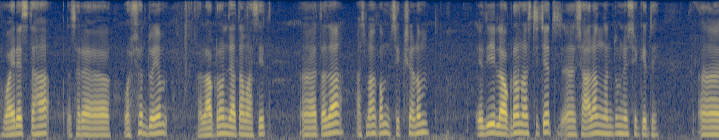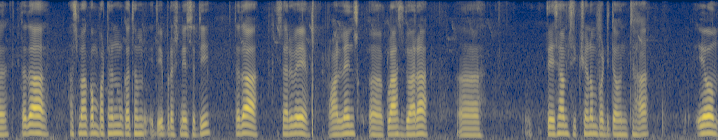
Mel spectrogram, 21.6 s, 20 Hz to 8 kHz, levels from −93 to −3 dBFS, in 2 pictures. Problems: none marked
